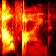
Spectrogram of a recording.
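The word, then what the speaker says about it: Alfyn: uh alfin story who I found out what's now pronounced alfine I keep saying is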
